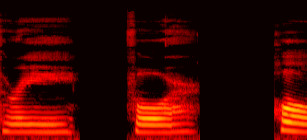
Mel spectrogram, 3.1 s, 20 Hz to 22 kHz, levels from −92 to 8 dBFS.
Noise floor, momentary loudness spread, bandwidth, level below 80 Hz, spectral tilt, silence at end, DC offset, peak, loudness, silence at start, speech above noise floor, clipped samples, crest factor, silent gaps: under -90 dBFS; 17 LU; 16 kHz; -72 dBFS; -5.5 dB/octave; 0 s; under 0.1%; -16 dBFS; -36 LUFS; 0 s; over 57 dB; under 0.1%; 20 dB; 0.81-1.27 s, 2.01-2.73 s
